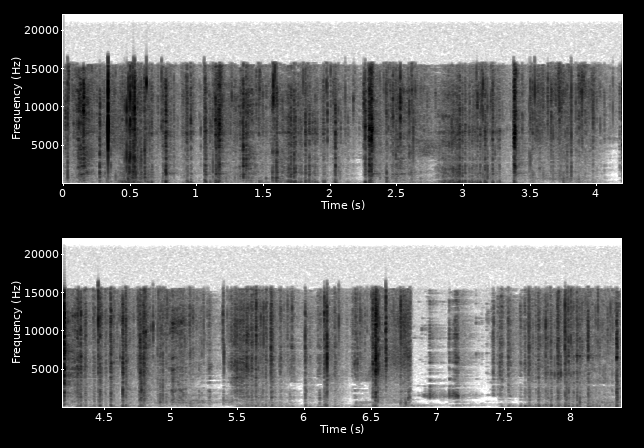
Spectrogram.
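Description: A solid, oval, light blue bar of dry soap is held in the hand and scraped into flakes with a utility knife blade. A steady run of short, dry, crisp scrapes and crumbly flaking sounds goes on throughout, with a brief quiet pause near the end before the scraping resumes.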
